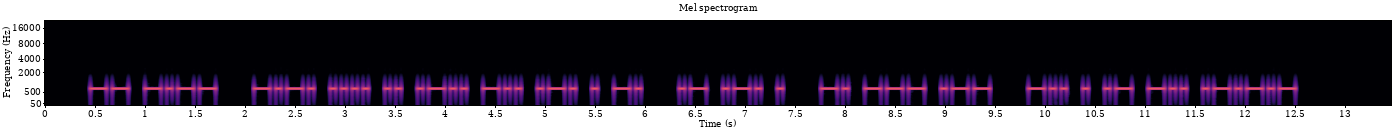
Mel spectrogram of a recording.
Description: Morse code, heard as a keyed tone, about 22 wpm, 700 Hz. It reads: MY CHILDREN ARE NOW DEAD.
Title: Sentences from Top 1500 Words 22wpm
